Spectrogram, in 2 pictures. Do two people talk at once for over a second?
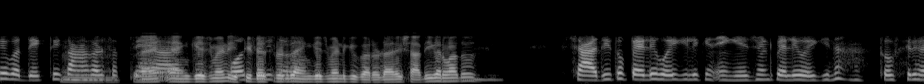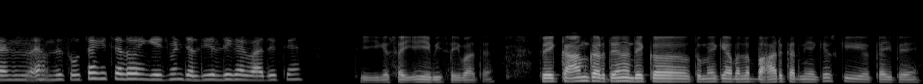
Yes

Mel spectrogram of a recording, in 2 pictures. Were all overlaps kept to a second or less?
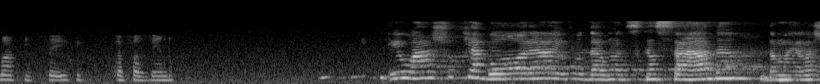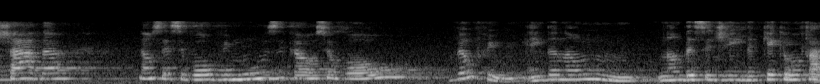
Yes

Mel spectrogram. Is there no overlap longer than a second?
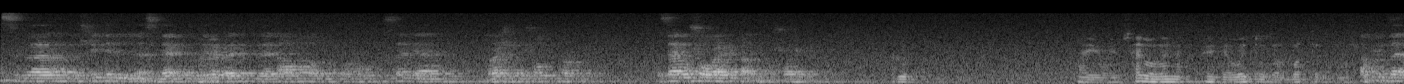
Yes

